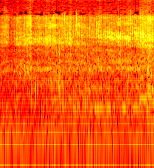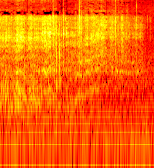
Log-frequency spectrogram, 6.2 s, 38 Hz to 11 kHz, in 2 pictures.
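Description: Axial SCX10 RC rock crawler's electric motor and gears whining as it climbs over rocks, getting louder in the middle, with a few sharp clicks of tyres and chassis on stone near the end.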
